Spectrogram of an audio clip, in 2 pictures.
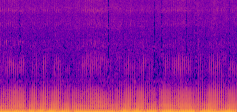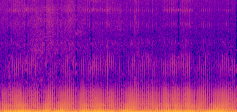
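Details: Domestic cat purring close by, a deep steady rumble that swells and dips with each breath, about once every second, continuing without break and with nothing else audible.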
